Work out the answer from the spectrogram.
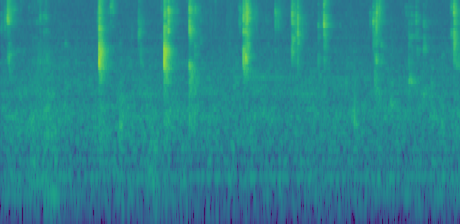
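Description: Close-miked chewing of soft steamed kabocha squash with melted cheese: a string of sharp, wet mouth clicks and smacks over a quiet background, loudest about a second in.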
